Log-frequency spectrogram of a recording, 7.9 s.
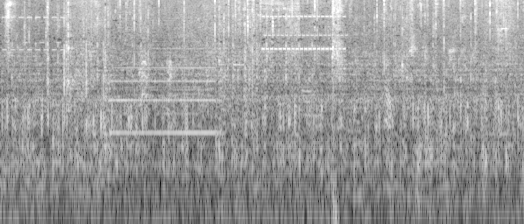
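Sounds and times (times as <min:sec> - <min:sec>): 
high electronic tones: 0:00.0 - 0:05.3
coffee machine bubbling in an office: 0:00.0 - 0:07.8
mechanical hum: 0:00.0 - 0:07.8.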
